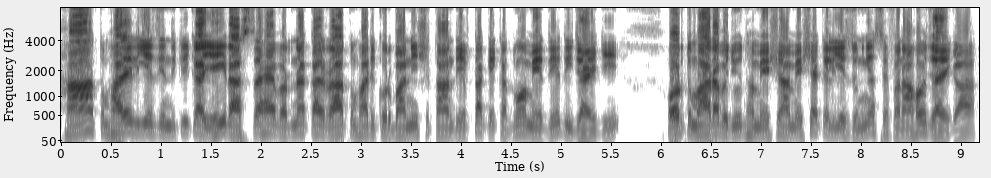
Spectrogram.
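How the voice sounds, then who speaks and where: A man's voice: on the high side, bright, forceful tone, dry recording, studio quality. A man doing a harsh, menacing evil spirit. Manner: harsh, threatening.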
